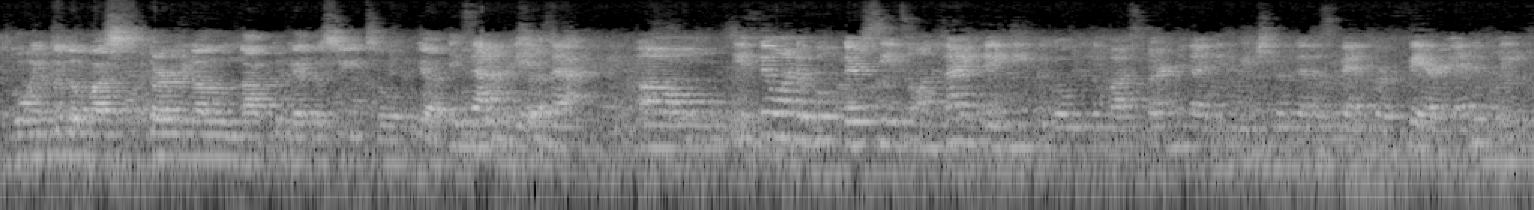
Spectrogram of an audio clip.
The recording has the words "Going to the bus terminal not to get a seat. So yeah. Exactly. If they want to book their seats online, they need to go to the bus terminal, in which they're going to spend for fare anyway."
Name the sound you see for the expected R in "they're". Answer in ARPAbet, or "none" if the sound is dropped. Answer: L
